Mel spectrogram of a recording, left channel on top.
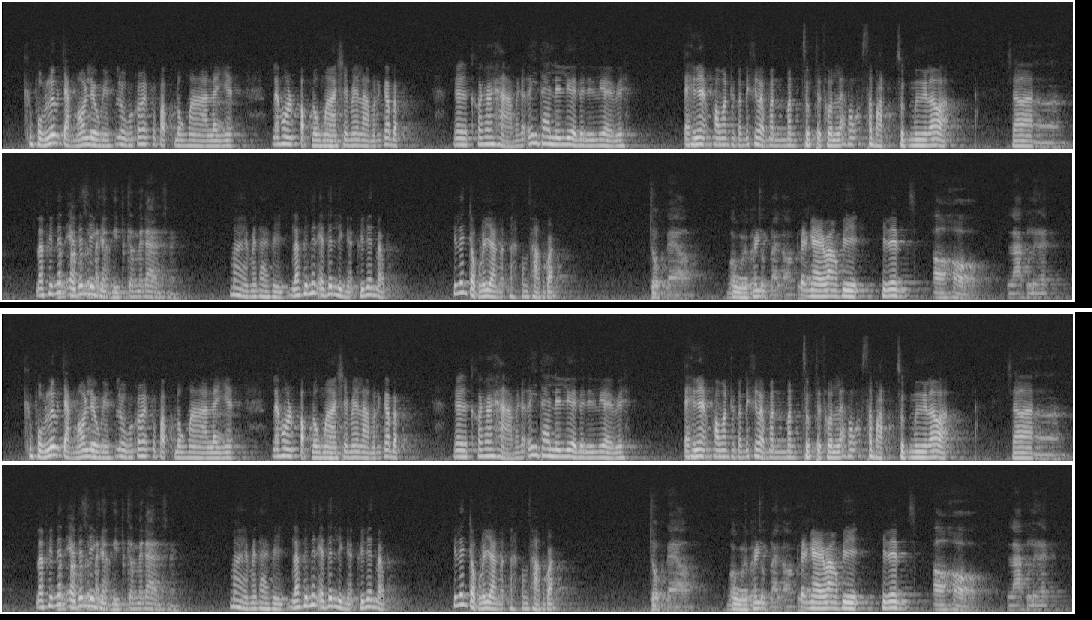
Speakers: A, on the right; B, in the centre.
A: คือผมเริ่มจากเมาส์เร็วไงแล้วผมก็ค่อยปรับลงมาอะไรเงี้ย
B: อ่า
A: แล้วพอมันปรับลงมาใช่ไหมล่ะมันก็แบบ
B: อ๋อ
A: ก็ค่อยๆหามันก็เอ้ยได้เรื่อยๆได้เรื่อยๆไปแต่เนี่ยพอมันถึงตอนนี้คือแบบมันมันสุดจะทนแล้วเพราะว่าสะบัดสุดมือแล้วอะ
B: อืม
A: ใช่
B: อ่า
A: แล้วพี่เล่นเอลเดนริงเนี่ย
B: มันปรับขึ้นมาอีกนิดก็ไม่ได้เลยใช่ไหม
A: ไม่ไม่ได้พี่แล้วพี่เล่นเอ d เดน i ิงเนี่ยพี่เล่นแบบพี่เล่นจบหรือยังอะอ่ะผมถามก่อน
B: จบแล้ว
A: โอ้โหเป็น
B: บอกเลยว่าจบหลายรอบด้วย
A: เป็นไงบ้างพี่พี่เล่น
B: อ๋อหอลากเลือด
